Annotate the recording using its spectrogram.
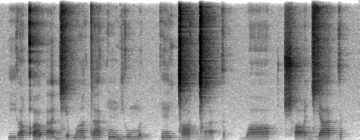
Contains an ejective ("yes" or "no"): yes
